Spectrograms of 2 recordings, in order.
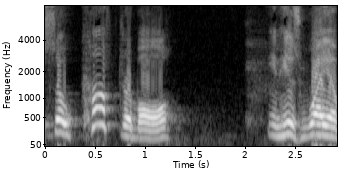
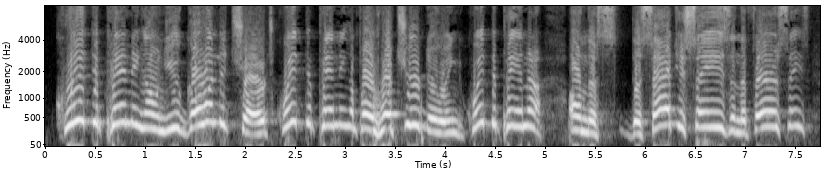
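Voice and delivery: full-force preaching; 9 semitones higher than usual. Acted. Preacher urging the congregation, full-force preaching. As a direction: preach it out to the church.

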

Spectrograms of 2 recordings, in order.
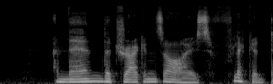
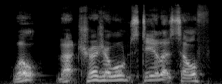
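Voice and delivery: higher, louder swaggering troll voice; bold troll warrior; 9 semitones higher, 6 dB louder than usual. Acted. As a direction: brag like a reckless troll hero. Troll boasting before charging in.

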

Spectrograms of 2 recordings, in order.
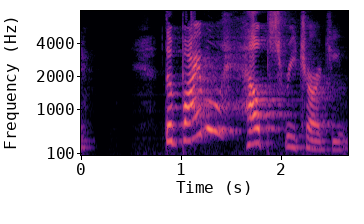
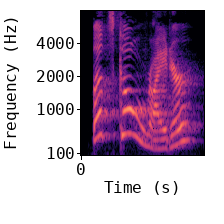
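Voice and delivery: higher, louder call across the camp; 7 semitones higher, 4 dB louder than usual. Acted. Keegan calling his little brother, raised call. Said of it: "he called to his little brother".

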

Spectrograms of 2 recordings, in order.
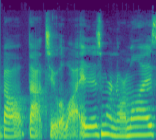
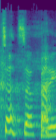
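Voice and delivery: laughing; 2 semitones higher than usual. Real, not acted. Laughing at the joke.

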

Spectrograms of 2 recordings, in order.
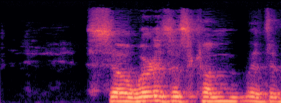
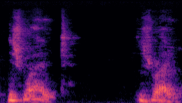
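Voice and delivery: hushed, near-whispered admission; little inner voice; 5 semitones higher, 14 dB quieter than usual. Retold or imitated. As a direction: whisper it like a small voice of conscience. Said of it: "that little voice on my shoulder said".

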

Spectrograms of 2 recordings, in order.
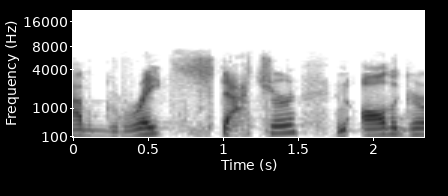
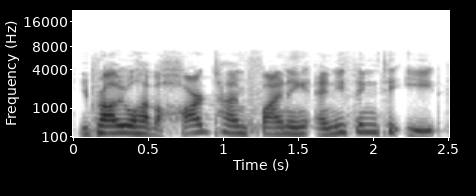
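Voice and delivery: ordinary talk

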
